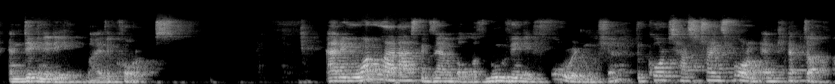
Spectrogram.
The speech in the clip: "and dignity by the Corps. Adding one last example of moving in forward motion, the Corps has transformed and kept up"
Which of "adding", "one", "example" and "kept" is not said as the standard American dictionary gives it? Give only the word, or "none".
none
